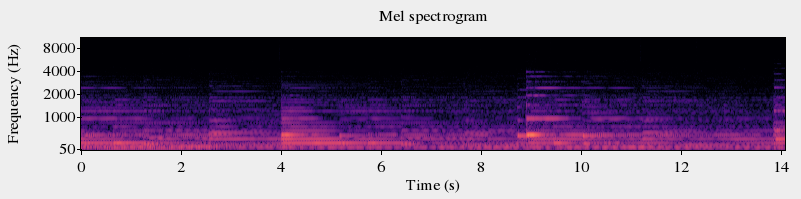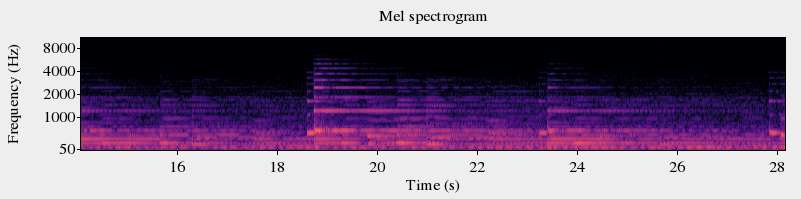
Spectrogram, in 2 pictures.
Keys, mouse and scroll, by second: 0.5 click, 0.7-2.4 drag, 2.4 s, 4.3 click, 5.6-6.1 scroll up 2, 6.1-9.1 middle drag, 10.0 shift+click, 13.7 click, 14.5 alt+h, 15.1-15.6 scroll down 1, 15.6 a, 16.8 Tab, 17.2 a, 17.8-18.8 middle drag, 18.8 KP_1, 19.3-20.1 scroll up 3, 20.1-21.3 shift+middle drag, 21.3 g, 27.3 Tab, 27.6-28.1 middle drag.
